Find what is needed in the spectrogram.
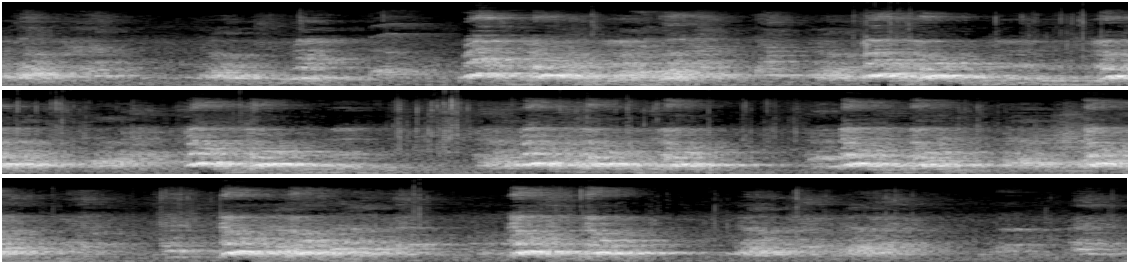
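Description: Dog barking repeatedly, a dozen or so barks at roughly one-second intervals.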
